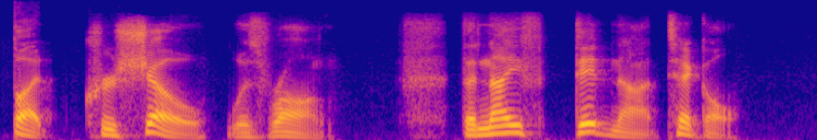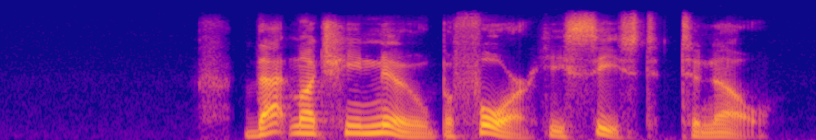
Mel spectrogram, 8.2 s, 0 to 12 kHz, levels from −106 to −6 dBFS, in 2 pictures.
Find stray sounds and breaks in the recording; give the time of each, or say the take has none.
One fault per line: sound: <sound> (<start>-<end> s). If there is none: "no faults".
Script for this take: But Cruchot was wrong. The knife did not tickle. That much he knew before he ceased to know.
no faults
